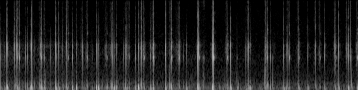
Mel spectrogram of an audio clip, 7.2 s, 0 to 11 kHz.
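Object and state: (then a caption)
Mini paper cups. Fingertips tap and scratch the thin walls of small, empty white mini paper cups, one held in each hand with the open end toward the microphone. About 37 quick, dry, hollow taps come in an irregular patter, with a papery tone near 1.2 kHz over a soft low thump. Faint scratching fills the gaps, and each tap stops almost at once.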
